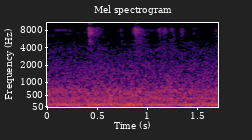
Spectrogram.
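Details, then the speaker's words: Robbins & Myers Hunter Original 50 lb cast-iron ceiling fan, freshly filled with oil, on a longer downrod, running on high: a quiet, low steady hum with soft air rush and no ticking or scraping. Runs smoothly and moves a lot of air. "here on high is moving just a crazy amount of air I mean with the U with the longer down rod and the open rafter and ceiling this is really just a recipe for insane air flow here"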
